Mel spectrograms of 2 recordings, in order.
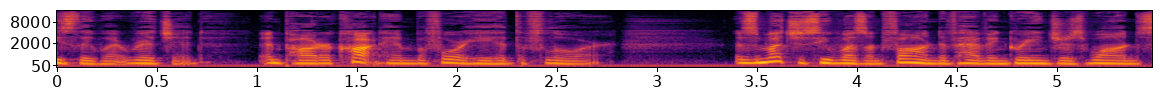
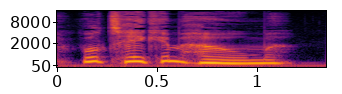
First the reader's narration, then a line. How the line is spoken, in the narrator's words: Ginevra sighed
